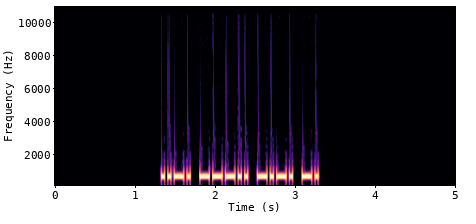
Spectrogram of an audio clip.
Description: Morse code, heard as a keyed tone, about 30 wpm, 700 Hz. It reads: F8CN
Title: DXCC-100 Call Signs - 4 Characters - Repeated 3x - 30wpm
